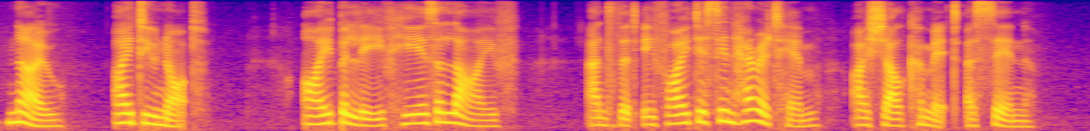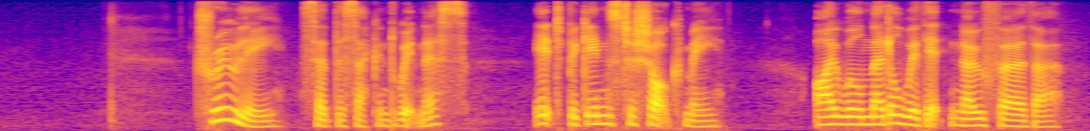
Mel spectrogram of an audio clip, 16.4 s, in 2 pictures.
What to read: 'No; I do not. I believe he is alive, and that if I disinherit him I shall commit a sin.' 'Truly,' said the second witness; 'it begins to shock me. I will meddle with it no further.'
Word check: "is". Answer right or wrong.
right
